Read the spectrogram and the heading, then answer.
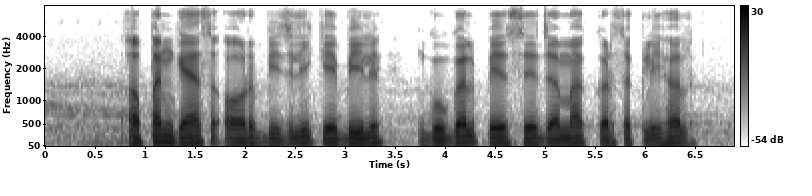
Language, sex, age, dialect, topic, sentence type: Magahi, male, 18-24, Western, banking, question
